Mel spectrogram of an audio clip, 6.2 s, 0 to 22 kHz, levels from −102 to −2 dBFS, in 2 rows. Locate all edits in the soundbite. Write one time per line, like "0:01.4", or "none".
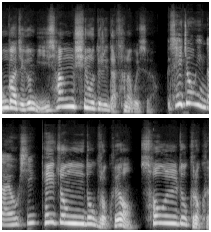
0:02.5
